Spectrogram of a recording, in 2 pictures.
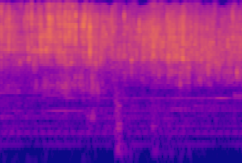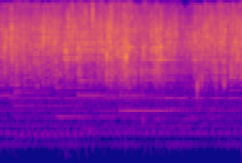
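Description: Water bubbles and hisses steadily in a pot with peppers, a soft continuous simmer with occasional light knocks and clinks close by.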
